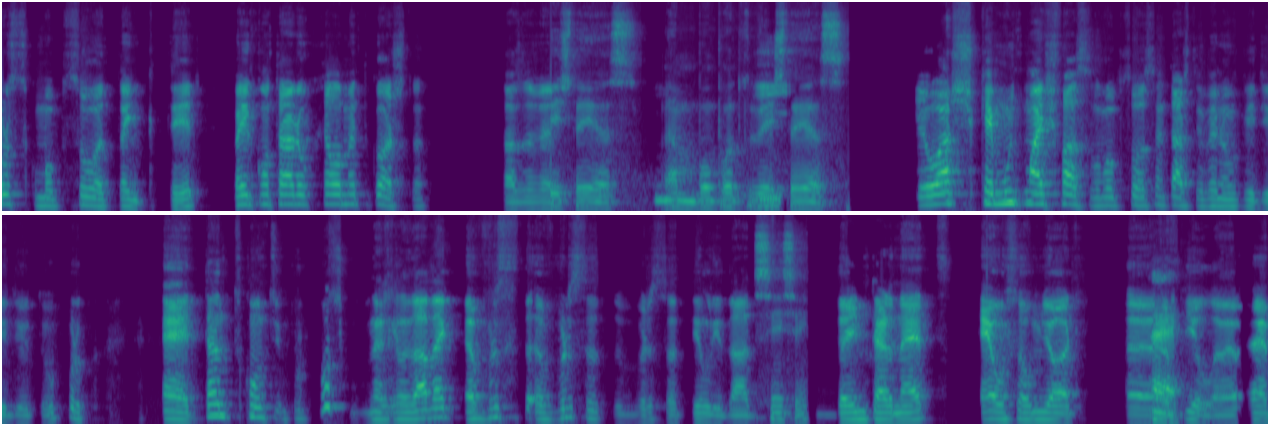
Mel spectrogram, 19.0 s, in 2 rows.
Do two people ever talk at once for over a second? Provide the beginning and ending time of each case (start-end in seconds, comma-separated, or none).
none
